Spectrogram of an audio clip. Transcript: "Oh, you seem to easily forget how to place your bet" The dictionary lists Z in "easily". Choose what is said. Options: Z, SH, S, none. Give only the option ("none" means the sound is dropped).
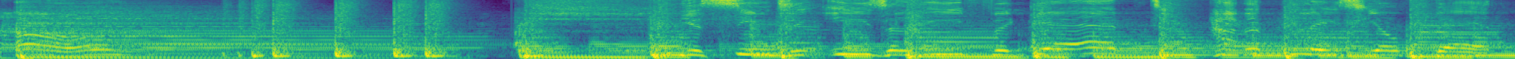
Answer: Z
